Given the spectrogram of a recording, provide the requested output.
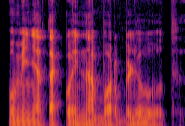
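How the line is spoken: Conspiratorial purr. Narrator (Russian): заговорщически промурлыкала

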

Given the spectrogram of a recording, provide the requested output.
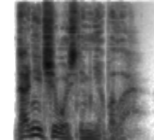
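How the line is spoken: Wry snort. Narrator (Russian): хмыкнул

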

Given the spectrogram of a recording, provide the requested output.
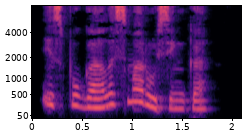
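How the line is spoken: Quiet tender question. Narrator (Russian): тихо и ласково спросила попадья

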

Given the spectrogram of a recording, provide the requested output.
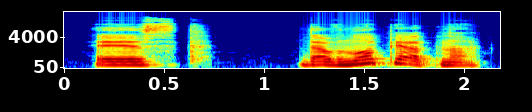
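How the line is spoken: Mocking. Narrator (Russian): насмешливо

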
